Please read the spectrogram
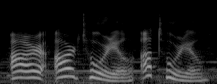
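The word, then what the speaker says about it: Artoirel: I say his name like Tutorial, but Artorial. Kind of like Arthur, like a fancy version of Arthur.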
